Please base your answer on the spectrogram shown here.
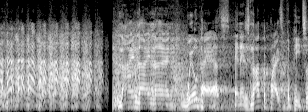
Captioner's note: laughter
